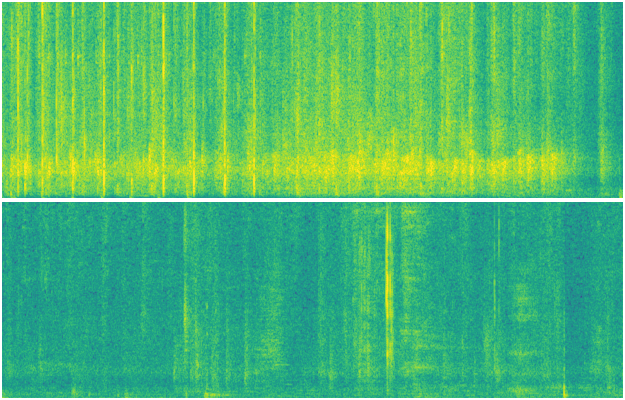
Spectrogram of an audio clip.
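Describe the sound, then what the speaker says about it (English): A room at a city council meeting bursts into applause, a dense patter of many hands clapping for about six seconds before fading to scattered claps and quiet room noise. "Once again, give them a round of applause."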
